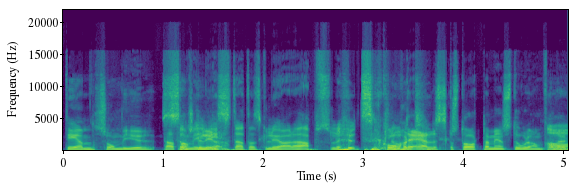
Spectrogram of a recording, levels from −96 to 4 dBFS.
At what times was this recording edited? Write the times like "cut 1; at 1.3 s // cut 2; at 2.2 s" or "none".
cut 1; at 1.0 s // cut 2; at 3.9 s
